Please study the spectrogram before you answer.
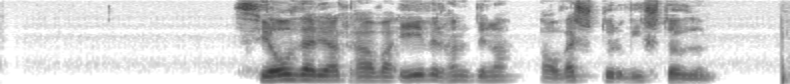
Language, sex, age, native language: Icelandic, male, 50-59, Icelandic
